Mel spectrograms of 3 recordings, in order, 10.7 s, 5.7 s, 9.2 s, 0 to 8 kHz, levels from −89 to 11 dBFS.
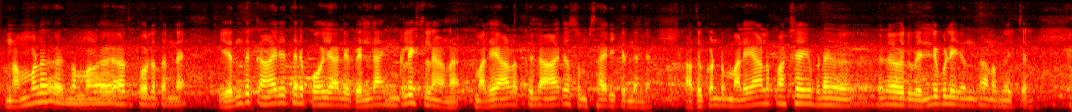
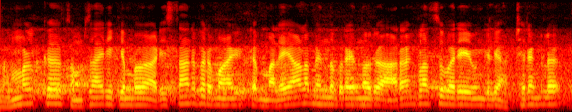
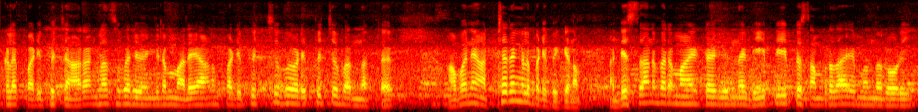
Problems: constant background noise, low volume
